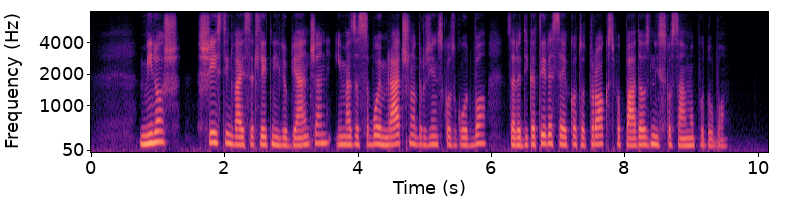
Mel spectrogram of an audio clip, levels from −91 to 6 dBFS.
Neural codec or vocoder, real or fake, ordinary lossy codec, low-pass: codec, 16 kHz, 0.8 kbps, ZipCodec; fake; none; none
